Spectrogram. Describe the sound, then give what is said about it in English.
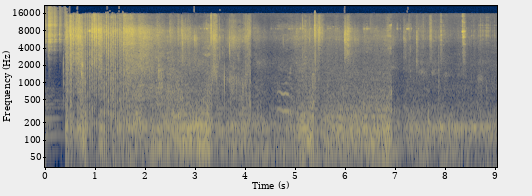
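Devastating explosions at an industrial port in northern China, heard as loud, sustained booming and roaring rumble with sharper cracks, dense and continuous, with voices underneath. “Hundreds of people have been injured and at least 17 killed after a series of devastating blasts sent a fireball hundreds of meters into the air at an industrial port”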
